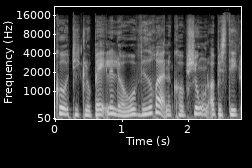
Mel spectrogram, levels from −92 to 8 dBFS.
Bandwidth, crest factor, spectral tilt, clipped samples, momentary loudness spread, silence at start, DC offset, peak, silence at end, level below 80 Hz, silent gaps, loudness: 17.5 kHz; 14 dB; -4.5 dB/octave; under 0.1%; 3 LU; 0 s; under 0.1%; -2 dBFS; 0 s; -40 dBFS; none; -15 LUFS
